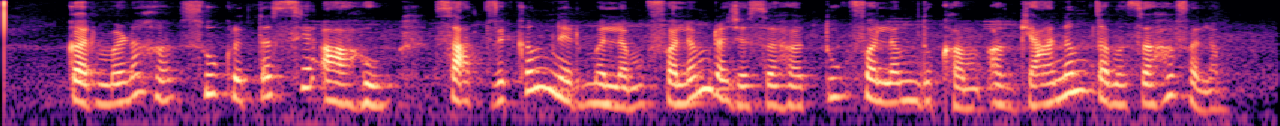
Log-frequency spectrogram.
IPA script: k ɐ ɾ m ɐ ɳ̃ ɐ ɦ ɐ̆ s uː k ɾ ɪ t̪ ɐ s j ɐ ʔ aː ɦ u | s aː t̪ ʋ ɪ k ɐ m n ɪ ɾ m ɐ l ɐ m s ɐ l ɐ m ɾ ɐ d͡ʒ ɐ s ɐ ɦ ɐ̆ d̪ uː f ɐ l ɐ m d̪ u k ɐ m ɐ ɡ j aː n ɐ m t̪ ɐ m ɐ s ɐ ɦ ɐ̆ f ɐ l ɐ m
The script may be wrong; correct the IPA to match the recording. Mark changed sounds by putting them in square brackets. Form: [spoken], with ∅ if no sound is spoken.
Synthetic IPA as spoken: k ɐ ɾ m ɐ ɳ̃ ɐ ɦ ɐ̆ s uː k ɾ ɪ t̪ ɐ s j ɐ ʔ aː ɦ u | s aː t̪ ʋ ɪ k ɐ m n ɪ ɾ m ɐ l ɐ m [f] ɐ l ɐ m ɾ ɐ d͡ʒ ɐ s ɐ ɦ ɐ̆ [t̪] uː f ɐ l ɐ m d̪ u [kʰ] ɐ m ɐ ɡ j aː n ɐ m t̪ ɐ m ɐ s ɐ ɦ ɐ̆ f ɐ l ɐ m

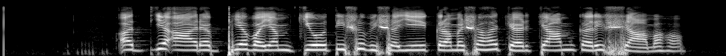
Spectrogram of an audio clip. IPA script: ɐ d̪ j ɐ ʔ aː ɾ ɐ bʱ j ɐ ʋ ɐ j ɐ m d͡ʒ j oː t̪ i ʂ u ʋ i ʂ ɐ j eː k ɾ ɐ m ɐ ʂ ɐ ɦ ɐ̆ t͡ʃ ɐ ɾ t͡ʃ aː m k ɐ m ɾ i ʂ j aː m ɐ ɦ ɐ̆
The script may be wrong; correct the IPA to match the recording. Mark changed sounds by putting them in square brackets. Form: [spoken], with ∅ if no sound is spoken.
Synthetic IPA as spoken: ɐ d̪ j ɐ ʔ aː ɾ ɐ bʱ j ɐ ʋ ɐ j ɐ m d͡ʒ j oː t̪ i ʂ u ʋ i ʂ ɐ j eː k ɾ ɐ m ɐ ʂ ɐ ɦ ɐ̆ t͡ʃ ɐ ɾ t͡ʃ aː m k ɐ [∅] ɾ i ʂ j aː m ɐ ɦ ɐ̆

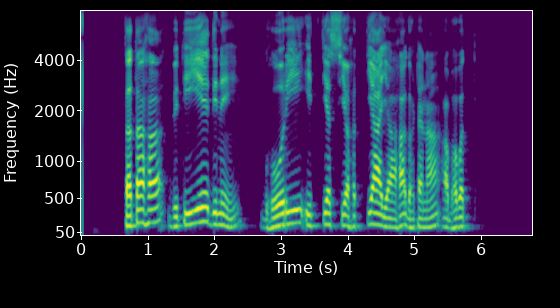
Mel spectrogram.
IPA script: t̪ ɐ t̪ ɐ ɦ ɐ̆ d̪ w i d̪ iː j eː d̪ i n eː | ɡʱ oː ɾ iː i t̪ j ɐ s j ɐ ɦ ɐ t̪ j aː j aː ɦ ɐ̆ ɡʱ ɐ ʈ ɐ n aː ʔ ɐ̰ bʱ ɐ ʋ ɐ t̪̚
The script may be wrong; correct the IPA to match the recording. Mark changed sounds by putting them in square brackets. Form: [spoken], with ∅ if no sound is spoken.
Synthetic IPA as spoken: t̪ ɐ t̪ ɐ ɦ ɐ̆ d̪ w i [t̪] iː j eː d̪ i n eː | ɡʱ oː ɾ iː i t̪ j ɐ s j ɐ ɦ ɐ t̪ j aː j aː ɦ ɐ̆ ɡʱ ɐ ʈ ɐ n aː ʔ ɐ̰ bʱ ɐ ʋ ɐ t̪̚

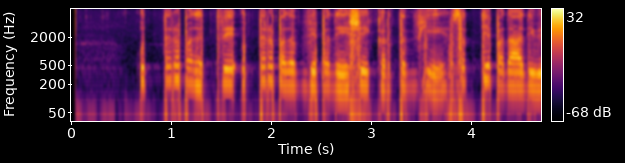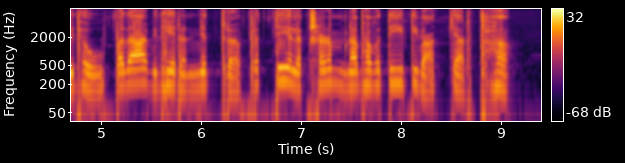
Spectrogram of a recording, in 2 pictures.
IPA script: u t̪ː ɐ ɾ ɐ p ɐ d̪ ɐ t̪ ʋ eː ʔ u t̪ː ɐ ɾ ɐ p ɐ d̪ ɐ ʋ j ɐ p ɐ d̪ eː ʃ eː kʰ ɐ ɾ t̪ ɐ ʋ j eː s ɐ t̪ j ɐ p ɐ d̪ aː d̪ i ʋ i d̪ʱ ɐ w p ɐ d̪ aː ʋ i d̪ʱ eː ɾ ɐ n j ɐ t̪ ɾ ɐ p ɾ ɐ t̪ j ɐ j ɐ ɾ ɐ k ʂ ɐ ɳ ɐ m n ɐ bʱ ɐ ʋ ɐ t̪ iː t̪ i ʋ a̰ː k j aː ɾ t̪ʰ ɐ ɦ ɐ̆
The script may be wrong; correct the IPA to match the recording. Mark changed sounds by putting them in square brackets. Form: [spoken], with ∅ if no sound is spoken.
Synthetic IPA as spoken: u t̪ː ɐ ɾ ɐ p ɐ d̪ ɐ t̪ ʋ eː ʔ u t̪ː ɐ ɾ ɐ p ɐ d̪ ɐ ʋ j ɐ p ɐ d̪ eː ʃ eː [k] ɐ ɾ t̪ ɐ ʋ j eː s ɐ t̪ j ɐ p ɐ d̪ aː d̪ i ʋ i d̪ʱ ɐ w p ɐ d̪ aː ʋ i d̪ʱ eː ɾ ɐ n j ɐ t̪ ɾ ɐ p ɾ ɐ t̪ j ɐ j ɐ [l] ɐ k ʂ ɐ ɳ ɐ m n ɐ bʱ ɐ ʋ ɐ t̪ iː t̪ i ʋ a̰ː k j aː ɾ t̪ʰ ɐ ɦ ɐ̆

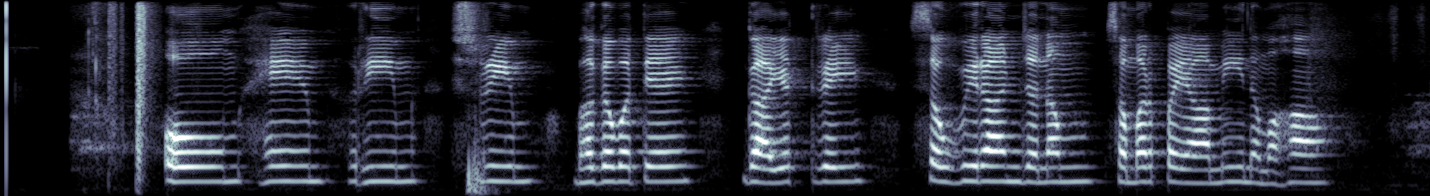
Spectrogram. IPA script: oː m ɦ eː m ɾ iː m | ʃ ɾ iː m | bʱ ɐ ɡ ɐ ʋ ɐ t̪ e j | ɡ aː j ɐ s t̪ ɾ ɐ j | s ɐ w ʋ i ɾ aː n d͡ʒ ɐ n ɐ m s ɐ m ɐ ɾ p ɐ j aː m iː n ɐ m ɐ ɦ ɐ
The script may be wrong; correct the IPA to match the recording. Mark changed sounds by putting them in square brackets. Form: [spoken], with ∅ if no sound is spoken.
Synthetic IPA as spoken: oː m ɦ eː m ɾ iː m | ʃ ɾ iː m | bʱ ɐ ɡ ɐ ʋ ɐ t̪ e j | ɡ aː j ɐ [∅] t̪ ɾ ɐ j | s ɐ w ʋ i ɾ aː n d͡ʒ ɐ n ɐ m s ɐ m ɐ ɾ p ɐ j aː m iː n ɐ m ɐ ɦ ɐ

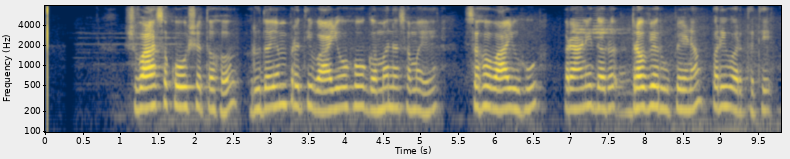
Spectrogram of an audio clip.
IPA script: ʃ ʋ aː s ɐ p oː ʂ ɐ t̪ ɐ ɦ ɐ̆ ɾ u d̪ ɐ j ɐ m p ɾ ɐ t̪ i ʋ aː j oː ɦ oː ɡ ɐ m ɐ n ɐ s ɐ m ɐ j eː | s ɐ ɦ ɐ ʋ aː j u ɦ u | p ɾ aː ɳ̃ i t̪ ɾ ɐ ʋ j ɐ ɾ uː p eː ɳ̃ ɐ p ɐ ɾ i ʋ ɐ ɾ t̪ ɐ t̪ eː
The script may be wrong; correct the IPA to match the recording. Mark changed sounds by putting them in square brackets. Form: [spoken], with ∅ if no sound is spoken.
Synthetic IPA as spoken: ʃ ʋ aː s ɐ [k] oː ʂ ɐ t̪ ɐ ɦ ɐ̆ ɾ u d̪ ɐ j ɐ m p ɾ ɐ t̪ i ʋ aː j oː ɦ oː ɡ ɐ m ɐ n ɐ s ɐ m ɐ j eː | s ɐ ɦ ɐ ʋ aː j u ɦ u | p ɾ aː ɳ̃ i [d̪] ɾ ɐ ʋ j ɐ ɾ uː p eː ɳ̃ ɐ p ɐ ɾ i ʋ ɐ ɾ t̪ ɐ t̪ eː

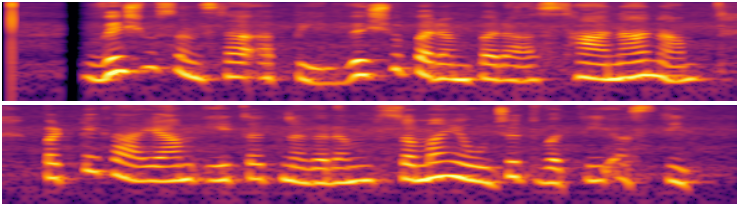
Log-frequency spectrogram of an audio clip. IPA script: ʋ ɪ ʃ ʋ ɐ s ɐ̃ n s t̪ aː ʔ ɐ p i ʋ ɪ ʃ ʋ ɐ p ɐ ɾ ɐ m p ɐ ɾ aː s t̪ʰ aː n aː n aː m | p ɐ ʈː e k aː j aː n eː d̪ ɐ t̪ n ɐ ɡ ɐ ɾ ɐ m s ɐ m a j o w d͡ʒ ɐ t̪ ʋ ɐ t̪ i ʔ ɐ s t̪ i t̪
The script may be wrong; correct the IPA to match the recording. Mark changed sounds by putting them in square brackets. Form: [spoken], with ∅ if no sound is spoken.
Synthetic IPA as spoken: ʋ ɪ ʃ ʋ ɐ s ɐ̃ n s [t̪ʰ] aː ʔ ɐ p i ʋ ɪ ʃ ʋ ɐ p ɐ ɾ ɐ m p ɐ ɾ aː s t̪ʰ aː n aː n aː m | p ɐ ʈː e k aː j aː [m] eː [t̪] ɐ t̪ n ɐ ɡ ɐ ɾ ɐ m s ɐ m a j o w d͡ʒ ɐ t̪ ʋ ɐ t̪ i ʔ ɐ s t̪ i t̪

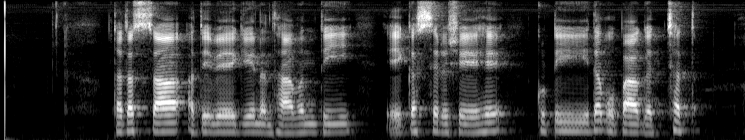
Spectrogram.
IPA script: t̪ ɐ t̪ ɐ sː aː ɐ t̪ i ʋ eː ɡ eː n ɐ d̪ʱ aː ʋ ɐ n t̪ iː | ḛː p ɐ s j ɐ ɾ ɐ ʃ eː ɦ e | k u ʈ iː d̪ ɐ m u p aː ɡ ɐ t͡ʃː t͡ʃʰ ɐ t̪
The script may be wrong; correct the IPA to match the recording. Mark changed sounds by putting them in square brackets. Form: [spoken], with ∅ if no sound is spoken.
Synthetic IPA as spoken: t̪ ɐ t̪ ɐ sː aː ɐ t̪ i ʋ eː ɡ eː n ɐ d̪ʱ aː ʋ ɐ n t̪ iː | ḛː [k] ɐ s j ɐ ɾ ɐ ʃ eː ɦ e | k u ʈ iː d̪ ɐ m u p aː ɡ ɐ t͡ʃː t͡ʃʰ ɐ t̪

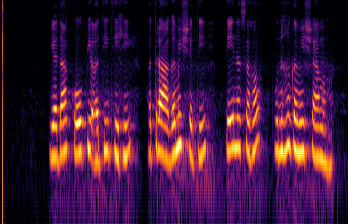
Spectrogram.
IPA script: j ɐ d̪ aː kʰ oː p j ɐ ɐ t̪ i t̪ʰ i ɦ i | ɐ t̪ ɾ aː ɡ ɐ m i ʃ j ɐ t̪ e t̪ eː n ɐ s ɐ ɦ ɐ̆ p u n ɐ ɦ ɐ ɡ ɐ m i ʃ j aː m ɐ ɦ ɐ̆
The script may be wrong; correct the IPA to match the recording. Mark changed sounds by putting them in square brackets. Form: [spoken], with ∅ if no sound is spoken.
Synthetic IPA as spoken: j ɐ d̪ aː [k] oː p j ɐ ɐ t̪ i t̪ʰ i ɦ i | ɐ t̪ ɾ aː ɡ ɐ m i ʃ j ɐ t̪ [i] t̪ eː n ɐ s ɐ ɦ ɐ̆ p u n ɐ ɦ ɐ ɡ ɐ m i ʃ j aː m ɐ ɦ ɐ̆

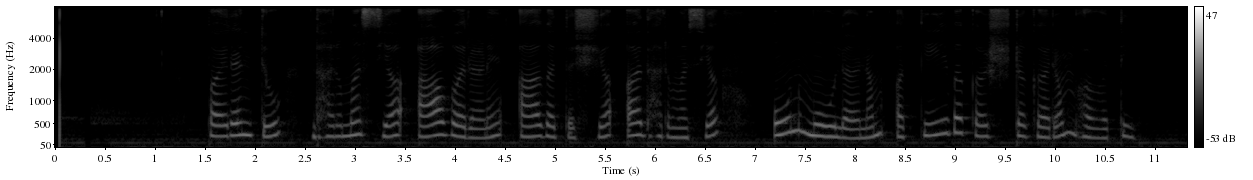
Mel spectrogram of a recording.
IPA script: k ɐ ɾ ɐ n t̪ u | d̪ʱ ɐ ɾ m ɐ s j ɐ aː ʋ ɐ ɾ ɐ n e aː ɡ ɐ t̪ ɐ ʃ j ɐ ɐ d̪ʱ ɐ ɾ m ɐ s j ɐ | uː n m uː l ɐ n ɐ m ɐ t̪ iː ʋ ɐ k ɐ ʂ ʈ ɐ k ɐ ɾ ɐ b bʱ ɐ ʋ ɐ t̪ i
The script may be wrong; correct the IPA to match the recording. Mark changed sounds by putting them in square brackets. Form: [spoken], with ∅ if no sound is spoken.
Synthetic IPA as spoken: [p] ɐ ɾ ɐ n t̪ u | d̪ʱ ɐ ɾ m ɐ s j ɐ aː ʋ ɐ ɾ ɐ [ɳ] e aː ɡ ɐ t̪ ɐ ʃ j ɐ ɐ d̪ʱ ɐ ɾ m ɐ s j ɐ | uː n m uː l ɐ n ɐ m ɐ t̪ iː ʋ ɐ k ɐ ʂ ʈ ɐ k ɐ ɾ ɐ [m] bʱ ɐ ʋ ɐ t̪ i

